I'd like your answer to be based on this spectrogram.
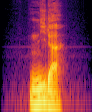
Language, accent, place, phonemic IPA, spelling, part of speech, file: German, Germany, Berlin, /ˈniː.dɐ/, nieder, adjective / adverb, De-nieder.ogg
- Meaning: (adjective) 1. low 2. mean 3. menial; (adverb) down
